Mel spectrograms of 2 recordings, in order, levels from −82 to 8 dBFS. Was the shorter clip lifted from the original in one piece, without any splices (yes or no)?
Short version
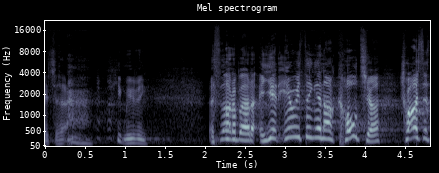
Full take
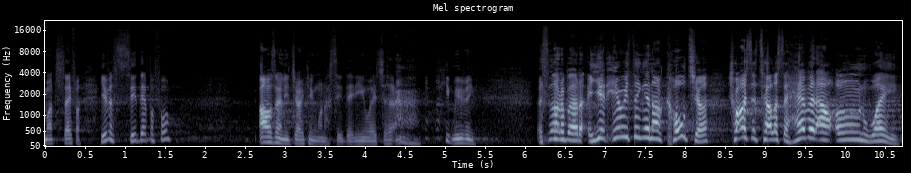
yes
